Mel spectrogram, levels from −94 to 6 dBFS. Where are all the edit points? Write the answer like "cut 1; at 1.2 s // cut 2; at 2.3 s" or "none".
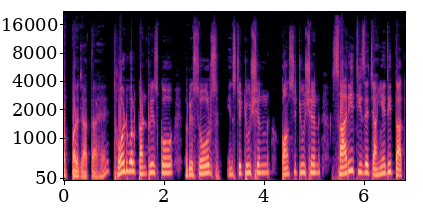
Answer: cut 1; at 1.0 s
